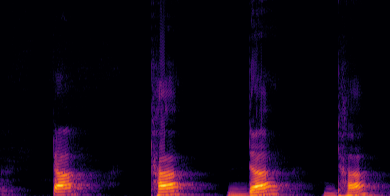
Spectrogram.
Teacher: मूर्धा यानी मसूड़ा। जब जीभ मसूड़े को टच करता है, मसूड़े को टच करके हवा को रोकता है, तब इस जो वर्ग के वर्ण है इसका उच्चारण होता है। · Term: मूर्धन्य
